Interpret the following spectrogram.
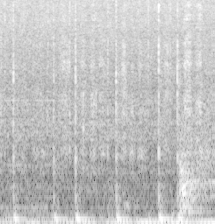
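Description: Very faint taps and strokes of a stylus writing on a pen tablet, a few soft ticks about half a second apart, over near silence.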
